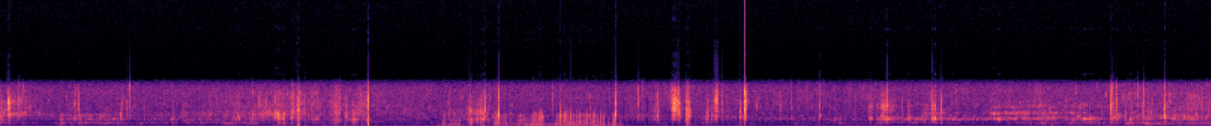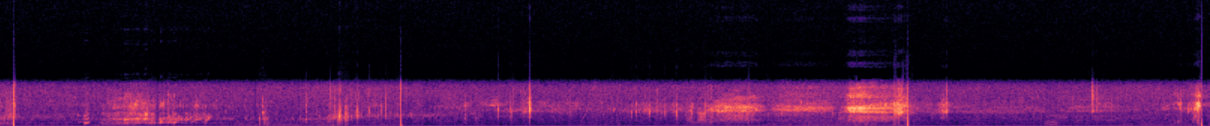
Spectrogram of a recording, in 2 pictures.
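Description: Muffled sound from a camera held underwater in a lake: water movement with many scattered sharp clicks and knocks. A louder splashing burst comes near the end as the camera comes back up through the surface.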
